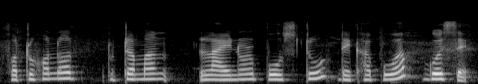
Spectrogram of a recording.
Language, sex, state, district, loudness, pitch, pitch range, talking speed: Assamese, female, Assam, Sonitpur, -18 LUFS, 235 Hz, 220-250 Hz, 125 wpm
